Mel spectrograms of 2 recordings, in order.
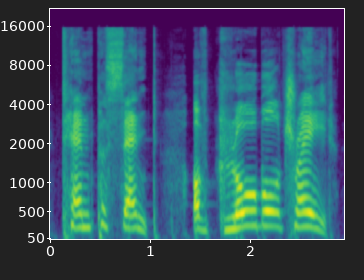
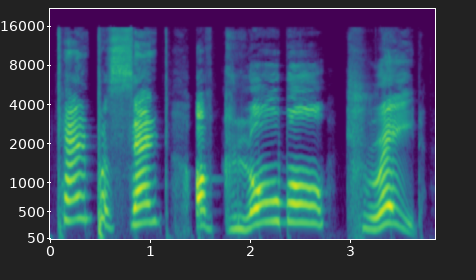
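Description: First: Said in the usual way. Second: Very slow, drawn out, each word weighed; slow emphatic. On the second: Shown as a demonstration. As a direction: stretch it out to make it sink in. Repeating the key figure for emphasis.

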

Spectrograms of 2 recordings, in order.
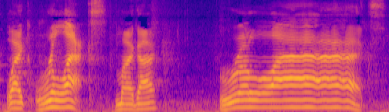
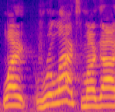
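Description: First: Calming relax. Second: Said in the usual way. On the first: Shown as a demonstration. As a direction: stretch out "relax, my guy" gently to calm her. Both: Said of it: "tells the coworker to relax".

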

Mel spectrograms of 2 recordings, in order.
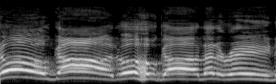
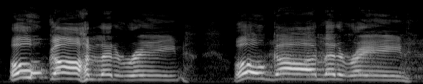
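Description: First: Loud, high mock wail to God; crying out in prayer. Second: Mock fervent prayer. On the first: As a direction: belt out an exaggerated plea to heaven. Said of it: "So I'm crying". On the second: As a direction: imitate a pleading prayer, swelling then easing. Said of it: "I'm praying".

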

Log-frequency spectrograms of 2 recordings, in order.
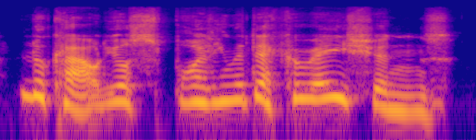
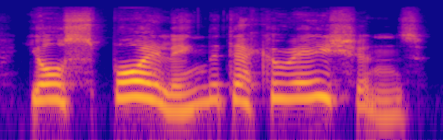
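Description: First: High, loud wailing protest. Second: Loud, very high, drawn-out screech; scream. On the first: Margot warning them off her decorations, wailing. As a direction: wail it in distress over the damage. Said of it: "wailed Margot". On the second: Margot protesting about her decorations, screaming. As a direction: scream the complaint slowly. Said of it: "screamed Margot". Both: A narrator's reading.

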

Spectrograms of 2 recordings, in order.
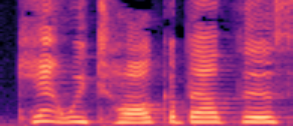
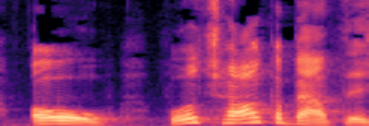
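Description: First: High, pleading question. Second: Loud, ominous promise; grim threat. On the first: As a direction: beg her to talk it over. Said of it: "I plead". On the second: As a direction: make it a threat. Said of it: "she agrees". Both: Acted.

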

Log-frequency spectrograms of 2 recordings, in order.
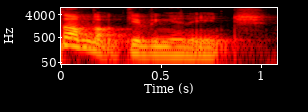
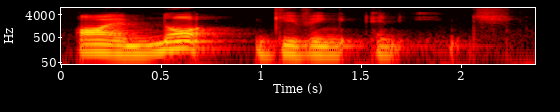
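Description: First: Said in the usual way. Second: "I am not giving an inch" with NOT punched; firm, separated words on "not giving an inch"; emphatic refusal. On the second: Real, not acted. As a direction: spell out "I am not giving an inch" word by word, leaning on "not". Repeats it slowly for emphasis.

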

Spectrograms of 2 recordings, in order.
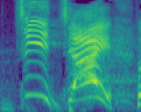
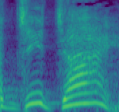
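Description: First: High, loud cry of "jijai"; shouted, hammed-up revulsion on "jijai"; retold disgust. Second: Drawn-out, softer "jijai"; slow, restrained disgust on "jijai"; retold disgust. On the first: Repeats the disgust at full force. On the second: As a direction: stretch "jijai" slowly in distaste. Voices disgust at the poster.

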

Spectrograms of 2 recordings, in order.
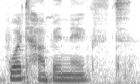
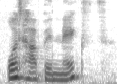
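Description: First: Unvoiced, slow whisper; whispered to herself. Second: Said in the usual way. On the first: Real, not acted. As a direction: murmur it slowly, searching memory. Repeats question trying to remember.

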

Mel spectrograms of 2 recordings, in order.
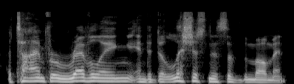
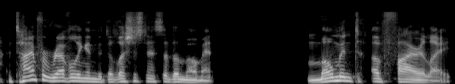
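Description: First: Ad voiceover. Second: Fast re-read, puzzled by the copy; reading in disbelief. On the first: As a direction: linger over every word. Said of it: "I'll read that again". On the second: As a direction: reread it not believing the words. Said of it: "the copy grammatically, uh, doesn't make any sense to me". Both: Acted.

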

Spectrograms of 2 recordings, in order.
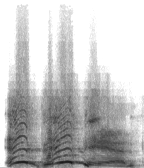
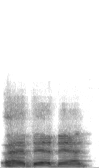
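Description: First: High, drawn-out squeak of Batman. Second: Low, slow gravel of Batman; deep Batman voice. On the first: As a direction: stretch it out way up high. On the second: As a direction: drop low and slow as the caped hero. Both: Pretend. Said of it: "That doesn't sound very convincing".

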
